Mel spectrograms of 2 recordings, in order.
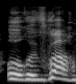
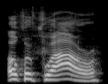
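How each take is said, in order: First: "Au revoir" said in full, rolled r and final r kept; proper Au revoir. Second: "Au revoir" with the r swallowed, like "ô vwa"; clipped Au revoir. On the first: Shown as a demonstration. Correcting herself to show the right French goodbye. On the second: Retold or imitated. Telling friends how a French goodbye came out in London. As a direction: let "Au revoir" slip out, English-style. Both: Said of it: "Pas «Au revoir», non".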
